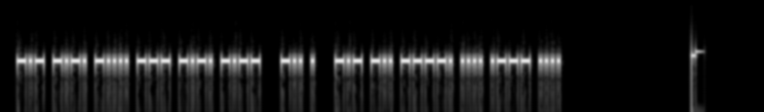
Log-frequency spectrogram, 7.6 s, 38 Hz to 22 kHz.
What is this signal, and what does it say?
Morse code, heard as a keyed tone, about 40 wpm, 700 Hz. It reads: KC6OCY DE KD9HJH
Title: USA Callsign DE Callsign - 6 Characters - 40wpm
